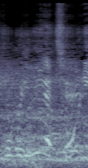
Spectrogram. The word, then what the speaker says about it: कुबड़ी: लेकिन दूटा हम बुझलियै ओना कुबड़ी सही उच्चारण कुबड़िए छै कुबड़िए छै तो कुबड़ी के मतलब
